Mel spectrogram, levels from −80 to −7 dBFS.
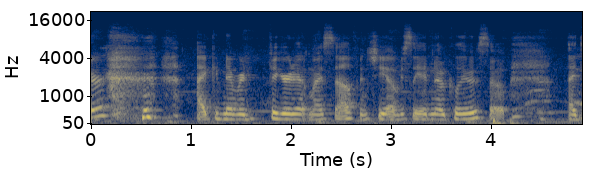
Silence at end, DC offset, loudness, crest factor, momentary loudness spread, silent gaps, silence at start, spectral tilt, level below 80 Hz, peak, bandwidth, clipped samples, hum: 0 s; under 0.1%; -30 LUFS; 18 dB; 10 LU; none; 0 s; -4.5 dB/octave; -50 dBFS; -12 dBFS; 15 kHz; under 0.1%; none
